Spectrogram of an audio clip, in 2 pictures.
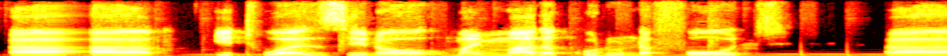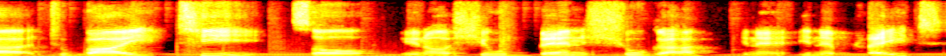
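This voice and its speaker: A middle-aged man from Zimbabwe speaks in a middle-pitched voice, telling his story slowly and reflectively. He pauses often with fillers and restarts his sentences. Faint music plays underneath. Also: flat delivery. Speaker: guest, author and businessman. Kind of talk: relaxed life-story interview.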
